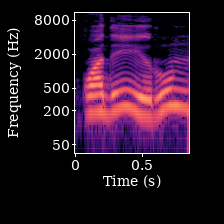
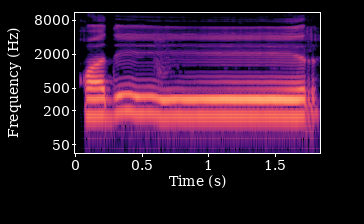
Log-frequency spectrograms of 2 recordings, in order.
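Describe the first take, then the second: First: The word ends with a full '-un' ending. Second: The long vowel is drawn out, then it stops. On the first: The reading continues without a stop. The speaker calls it wrong. "এখানে কদি রুন না বলে এখানে থামতে হচ্ছে" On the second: The reader pauses at the end of the verse. The speaker calls it right. "শেষ অক্ষরে সাকিন দিয়ে মিলিয়ে পড়লে ... তিন আলিফ টেনে পড়তে হবে"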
